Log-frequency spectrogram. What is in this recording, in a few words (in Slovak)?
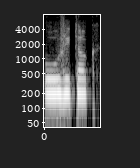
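"úžitok", Slovak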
